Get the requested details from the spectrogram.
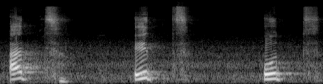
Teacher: تا میں شدہ اور ہمس کی صفت ہے، اس کے اندر سختی بھی ہے، اس کے اندر نرمی بھی ہے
